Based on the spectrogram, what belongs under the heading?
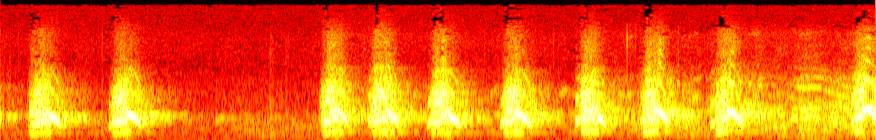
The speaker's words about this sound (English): There's that dog in the next room barking again. Kept me awake half the night.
